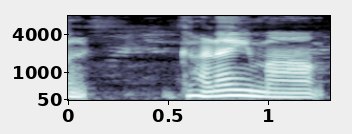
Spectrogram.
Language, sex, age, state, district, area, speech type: Sindhi, female, 60+, Delhi, South Delhi, urban, spontaneous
